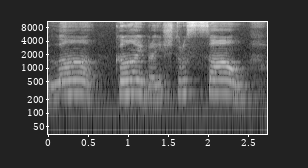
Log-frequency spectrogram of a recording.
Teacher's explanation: Como vocês podem observar, lã, quando eu pronuncio a palavra lã, tem esse som nasal aí, lã, cãibra, instrução. Tudo isso tem um som mais fechado, tem um som nasal que sai mais pelo nariz.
